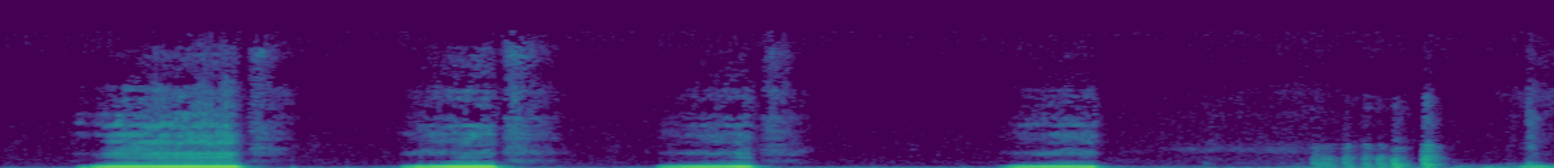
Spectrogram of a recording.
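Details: Shar Pei dog asleep and snoring indoors: four deep, rumbling snores, each about a second long, come roughly every two seconds. Softer snuffling sounds follow at the end.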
